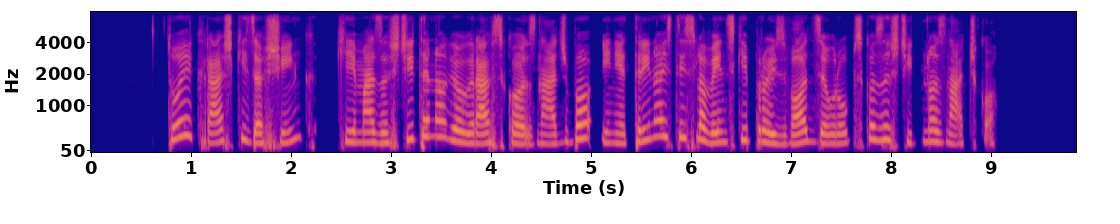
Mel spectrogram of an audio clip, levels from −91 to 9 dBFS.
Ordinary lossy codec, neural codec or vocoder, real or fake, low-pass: none; none; real; 7.2 kHz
